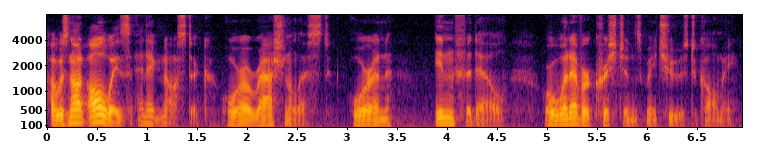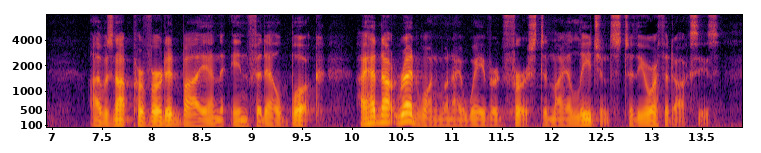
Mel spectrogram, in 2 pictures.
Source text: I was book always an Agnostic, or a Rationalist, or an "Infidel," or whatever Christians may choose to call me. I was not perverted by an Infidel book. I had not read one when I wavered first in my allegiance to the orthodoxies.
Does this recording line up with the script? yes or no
no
